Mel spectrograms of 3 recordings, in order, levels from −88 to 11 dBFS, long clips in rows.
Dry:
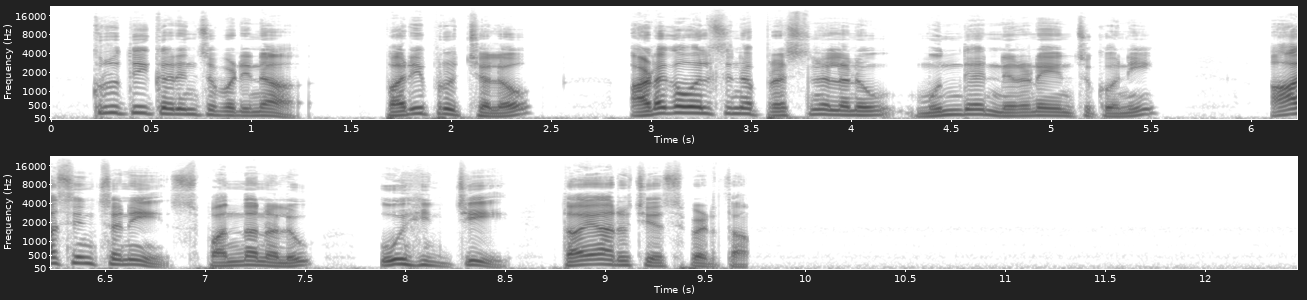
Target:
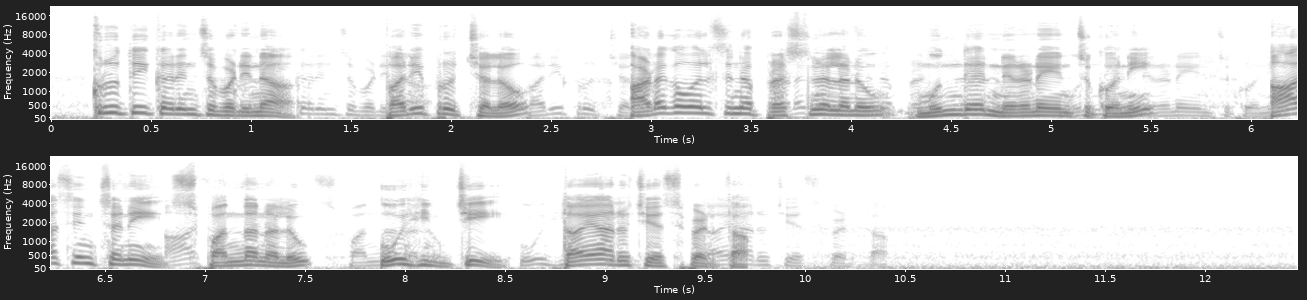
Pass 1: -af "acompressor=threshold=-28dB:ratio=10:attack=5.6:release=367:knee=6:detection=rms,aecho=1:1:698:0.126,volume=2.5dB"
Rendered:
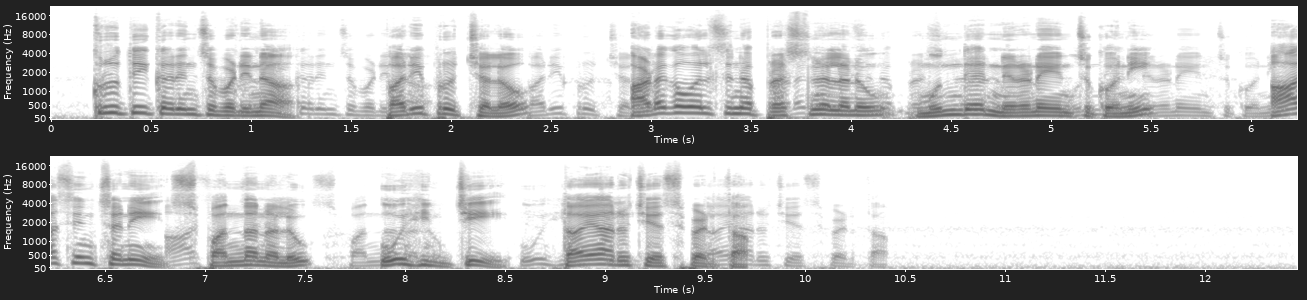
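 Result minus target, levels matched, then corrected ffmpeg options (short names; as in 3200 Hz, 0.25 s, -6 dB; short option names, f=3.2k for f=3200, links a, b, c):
compressor: peak gain reduction -10 dB
-af "acompressor=threshold=-39dB:ratio=10:attack=5.6:release=367:knee=6:detection=rms,aecho=1:1:698:0.126,volume=2.5dB"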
